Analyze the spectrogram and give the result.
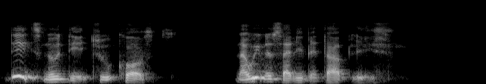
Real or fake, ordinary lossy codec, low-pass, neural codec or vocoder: fake; none; 7.2 kHz; codec, 16 kHz, 2 kbps, FunCodec, trained on LibriTTS, 25 frames a second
